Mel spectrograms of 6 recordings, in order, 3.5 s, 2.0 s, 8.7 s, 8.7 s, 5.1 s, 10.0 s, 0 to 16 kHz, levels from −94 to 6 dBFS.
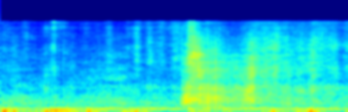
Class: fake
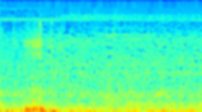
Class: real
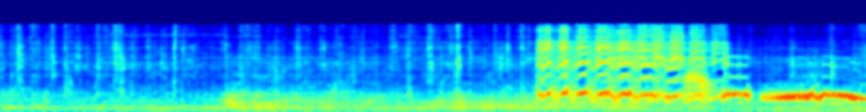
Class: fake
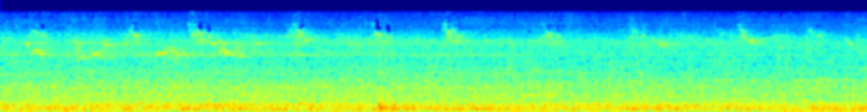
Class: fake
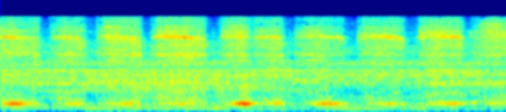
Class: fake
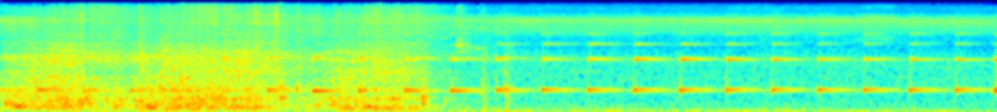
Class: real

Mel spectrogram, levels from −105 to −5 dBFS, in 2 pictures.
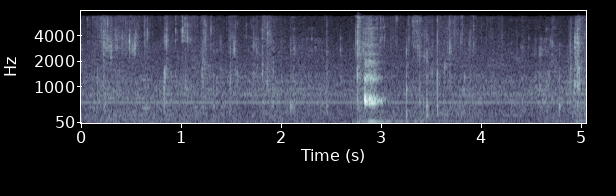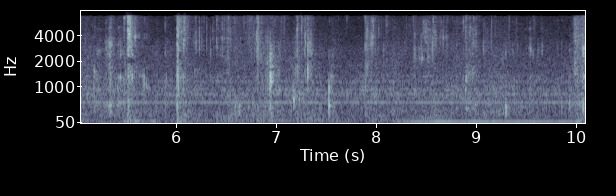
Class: real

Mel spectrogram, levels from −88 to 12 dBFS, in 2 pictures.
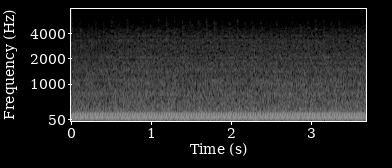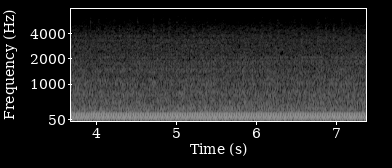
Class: real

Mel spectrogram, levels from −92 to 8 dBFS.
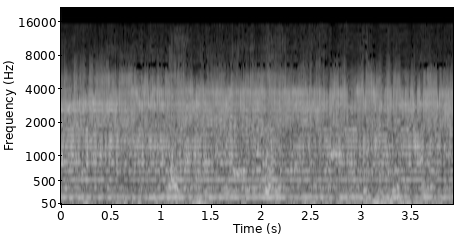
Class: fake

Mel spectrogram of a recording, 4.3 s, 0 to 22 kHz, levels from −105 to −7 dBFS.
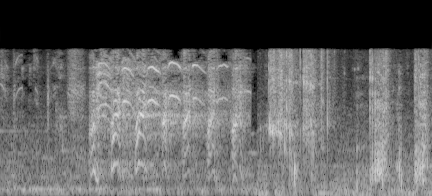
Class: real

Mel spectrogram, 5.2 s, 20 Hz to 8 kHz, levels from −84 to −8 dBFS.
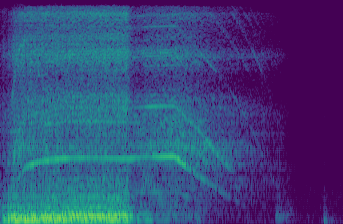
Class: real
